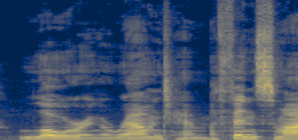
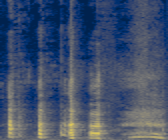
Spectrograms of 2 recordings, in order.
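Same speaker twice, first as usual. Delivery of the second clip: laughing; 11 semitones higher than usual. Real, not acted. Laughs at own voice.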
